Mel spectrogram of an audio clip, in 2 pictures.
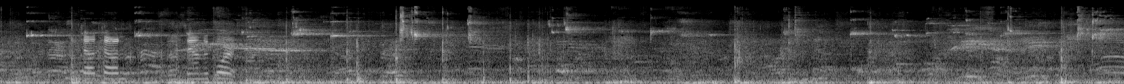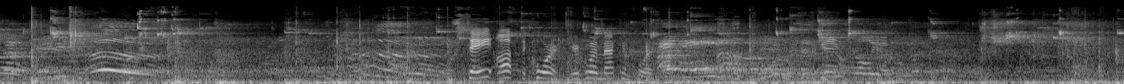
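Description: A crowd of people talk and shout, echoing in a large hall.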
